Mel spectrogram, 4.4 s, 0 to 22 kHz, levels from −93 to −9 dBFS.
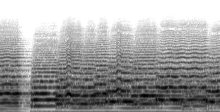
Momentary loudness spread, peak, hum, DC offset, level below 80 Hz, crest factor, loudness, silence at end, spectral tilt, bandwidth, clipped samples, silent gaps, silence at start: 4 LU; -2 dBFS; none; 0.4%; -68 dBFS; 12 dB; -15 LUFS; 0 s; -6 dB/octave; 8.4 kHz; under 0.1%; none; 0 s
